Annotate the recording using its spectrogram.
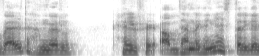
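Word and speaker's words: Welthungerhilfe: से सही से लेखन सेली नहीं लेकिन मैं उच्चारण कर रहा हूं वेल्ट हंगर हेल्फर आप ध्यान रखेंगे इस तरीके का नाम अगर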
